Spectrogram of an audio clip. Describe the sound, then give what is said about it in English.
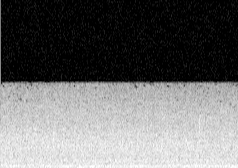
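A steady, unbroken wash of water trickling over two small waterfalls of mossy rock into a pool at Allen Spring, even in level throughout, with no voices. “The water is trickling down into the pool at the bottom, separated by two waterfalls.”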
